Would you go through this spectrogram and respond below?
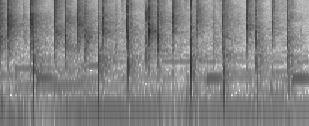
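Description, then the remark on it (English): A round of hand clapping from a small group for the last starter Pokemon, sharp claps landing in an uneven, lively rhythm, with a steady low hum running underneath and no talking. “So, this is the last starter Pokemon, so let's do a round of applause.”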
